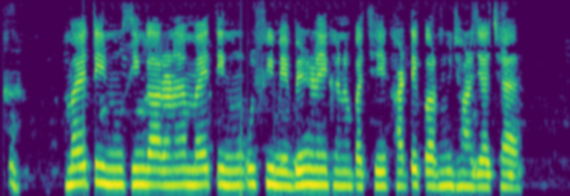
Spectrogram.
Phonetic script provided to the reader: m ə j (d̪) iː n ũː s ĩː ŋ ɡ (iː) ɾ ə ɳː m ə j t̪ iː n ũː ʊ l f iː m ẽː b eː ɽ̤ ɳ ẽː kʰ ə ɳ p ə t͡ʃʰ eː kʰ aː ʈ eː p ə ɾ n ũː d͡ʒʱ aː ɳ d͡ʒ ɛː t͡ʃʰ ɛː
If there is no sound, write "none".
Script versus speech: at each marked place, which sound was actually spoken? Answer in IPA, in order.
t̪, aː

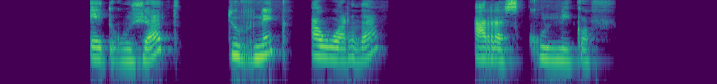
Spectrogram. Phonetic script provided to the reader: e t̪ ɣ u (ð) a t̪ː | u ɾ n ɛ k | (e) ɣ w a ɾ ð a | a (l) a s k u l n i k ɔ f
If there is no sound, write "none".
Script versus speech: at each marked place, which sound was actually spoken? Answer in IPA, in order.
ʒ, a, r

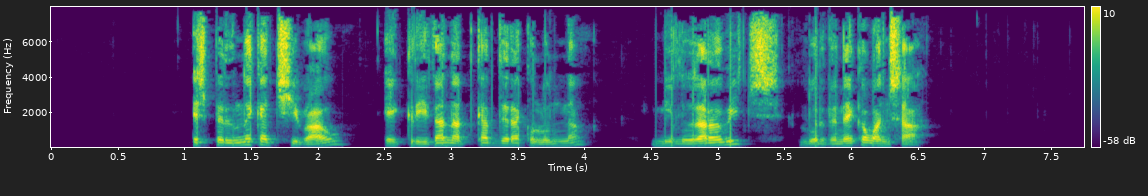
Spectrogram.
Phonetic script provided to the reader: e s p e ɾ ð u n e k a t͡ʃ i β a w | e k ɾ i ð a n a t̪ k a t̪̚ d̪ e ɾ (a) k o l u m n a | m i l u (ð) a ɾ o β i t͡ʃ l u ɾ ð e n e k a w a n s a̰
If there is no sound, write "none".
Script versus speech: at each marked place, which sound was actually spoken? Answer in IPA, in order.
a, ð

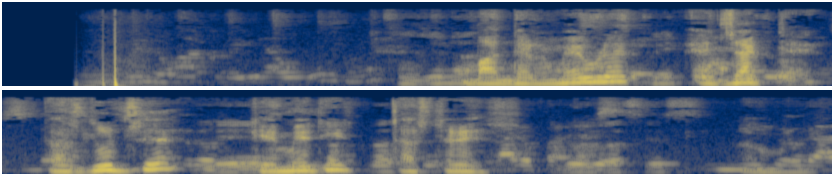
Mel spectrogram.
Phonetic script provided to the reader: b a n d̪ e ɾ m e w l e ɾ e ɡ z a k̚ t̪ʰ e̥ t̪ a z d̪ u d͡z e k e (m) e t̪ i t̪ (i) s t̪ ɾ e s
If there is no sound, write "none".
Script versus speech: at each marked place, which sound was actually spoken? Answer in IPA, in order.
m, a

